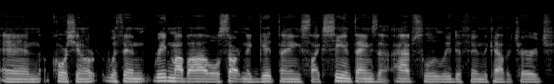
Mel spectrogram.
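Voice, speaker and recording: The speaker has a Kentucky accent and talks at a very fast pace with hardly any pauses. Intonation stays fairly even, and the sound is dry and close with no echo. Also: man, medium pitch for a man. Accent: Kentucky Southern American. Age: 20s. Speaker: police officer. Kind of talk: casual interview.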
